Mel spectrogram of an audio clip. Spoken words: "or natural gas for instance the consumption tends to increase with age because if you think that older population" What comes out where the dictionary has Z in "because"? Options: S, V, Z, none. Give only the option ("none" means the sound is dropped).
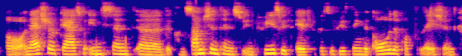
S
